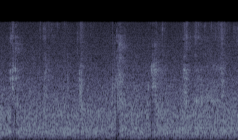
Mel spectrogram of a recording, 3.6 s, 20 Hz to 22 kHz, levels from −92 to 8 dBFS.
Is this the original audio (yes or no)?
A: no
